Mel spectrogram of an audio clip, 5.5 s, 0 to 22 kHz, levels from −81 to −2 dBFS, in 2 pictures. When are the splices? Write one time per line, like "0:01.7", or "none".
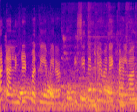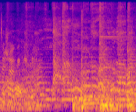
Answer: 0:01.2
